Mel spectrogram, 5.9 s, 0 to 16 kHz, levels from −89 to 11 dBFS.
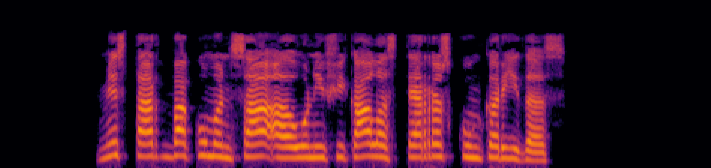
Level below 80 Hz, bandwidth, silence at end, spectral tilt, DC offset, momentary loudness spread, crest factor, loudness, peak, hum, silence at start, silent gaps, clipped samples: -66 dBFS; 7.8 kHz; 1.25 s; -3 dB/octave; under 0.1%; 9 LU; 16 dB; -16 LUFS; -2 dBFS; none; 0.8 s; 1.08-1.12 s, 3.34-3.38 s; under 0.1%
